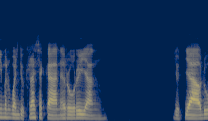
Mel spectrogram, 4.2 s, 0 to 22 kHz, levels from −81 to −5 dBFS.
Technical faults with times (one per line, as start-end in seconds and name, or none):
none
